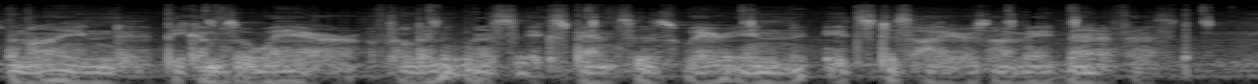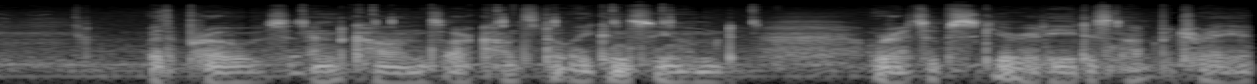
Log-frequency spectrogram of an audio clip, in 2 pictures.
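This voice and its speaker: A man whispering at a moderate pace against noticeable background noise. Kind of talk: ASMR reading. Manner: soft-spoken.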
